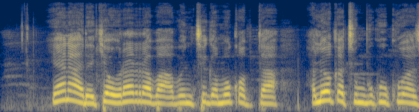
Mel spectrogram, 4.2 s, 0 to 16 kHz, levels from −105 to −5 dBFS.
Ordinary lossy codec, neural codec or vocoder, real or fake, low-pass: none; none; real; 14.4 kHz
